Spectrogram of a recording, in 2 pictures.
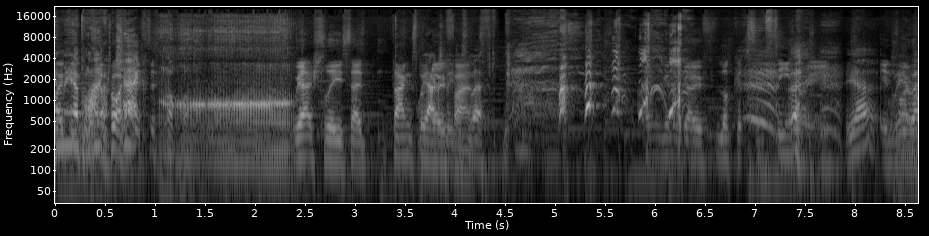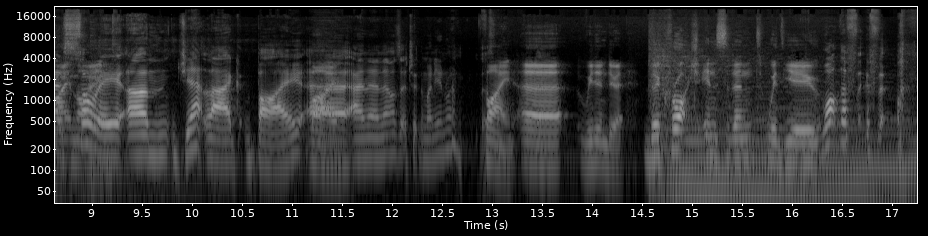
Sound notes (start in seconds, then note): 1.0 imitates snorting; 4.5 laughs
